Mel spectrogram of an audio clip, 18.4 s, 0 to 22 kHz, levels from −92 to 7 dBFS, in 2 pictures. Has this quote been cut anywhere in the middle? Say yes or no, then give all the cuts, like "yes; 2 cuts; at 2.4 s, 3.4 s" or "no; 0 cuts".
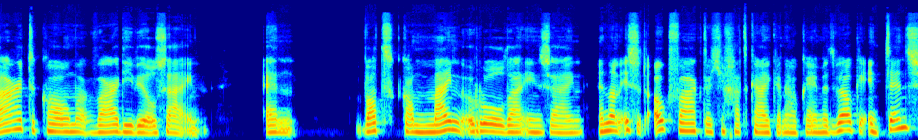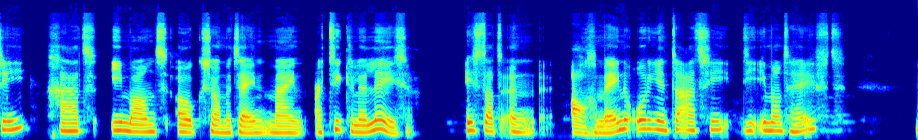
yes; 1 cut; at 5.9 s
